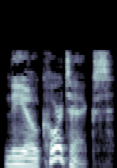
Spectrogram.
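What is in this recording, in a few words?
"neocortex", British English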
